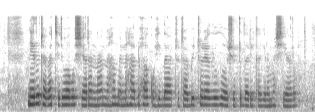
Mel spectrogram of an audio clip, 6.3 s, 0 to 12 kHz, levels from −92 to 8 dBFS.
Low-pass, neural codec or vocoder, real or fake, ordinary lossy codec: 7.2 kHz; none; real; none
